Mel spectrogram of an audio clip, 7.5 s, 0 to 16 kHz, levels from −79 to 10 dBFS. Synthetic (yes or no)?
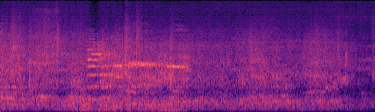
yes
